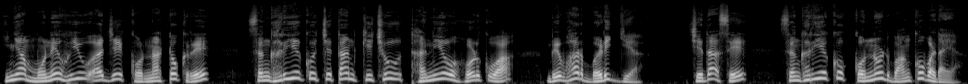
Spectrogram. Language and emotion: Santali, disgusted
